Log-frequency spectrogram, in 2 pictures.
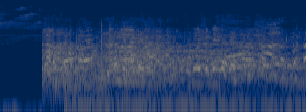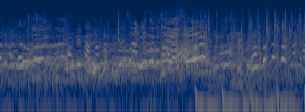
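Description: A crowd of people chatter and cheer excitedly nearby.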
